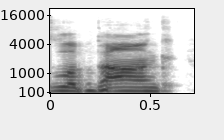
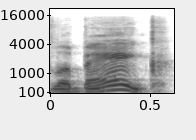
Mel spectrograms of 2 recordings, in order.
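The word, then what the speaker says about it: Labanc: way how disappointing was Leblanc in the opportunity I've stopped it's la Banque we've been connected on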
